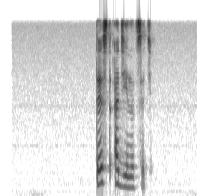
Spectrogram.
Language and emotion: Russian, neutral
